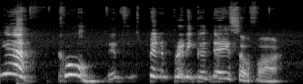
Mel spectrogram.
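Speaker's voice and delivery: very high, casual tone. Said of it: "the other guy's supposed to go like".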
